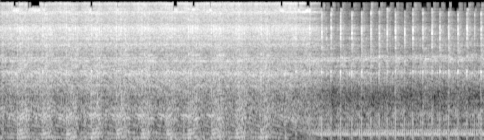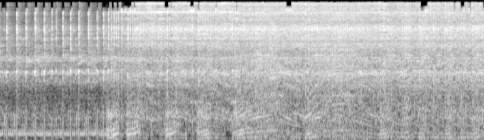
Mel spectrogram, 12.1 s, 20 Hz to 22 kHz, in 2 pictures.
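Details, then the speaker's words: Stihl MS 251 chainsaw that had bees inside, first pulls after fitting a new pull cord. Idles, then screams to a high, steady buzz and drops back cleanly; it fires and runs strongly. "Whoa, she fired. That's surprising. Fired."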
